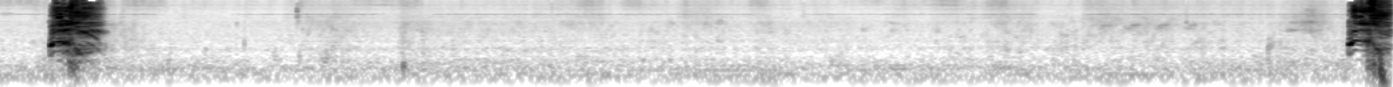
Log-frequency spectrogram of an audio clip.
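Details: Two loud, explosive sneezes about thirteen seconds apart, with near silence between; ordinary tickle sneezing.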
